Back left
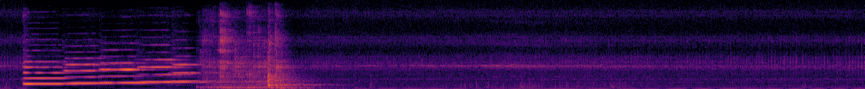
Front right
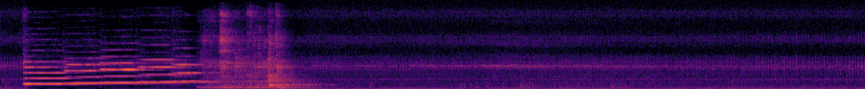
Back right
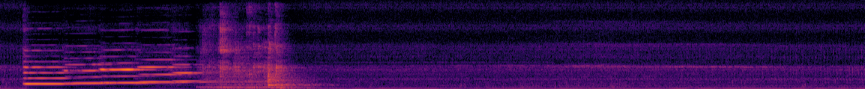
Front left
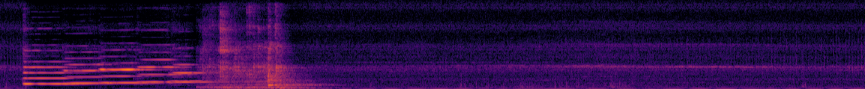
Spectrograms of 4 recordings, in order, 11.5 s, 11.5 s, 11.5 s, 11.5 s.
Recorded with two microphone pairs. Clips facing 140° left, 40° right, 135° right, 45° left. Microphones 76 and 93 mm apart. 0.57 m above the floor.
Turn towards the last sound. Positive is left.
turn(degrees=145)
